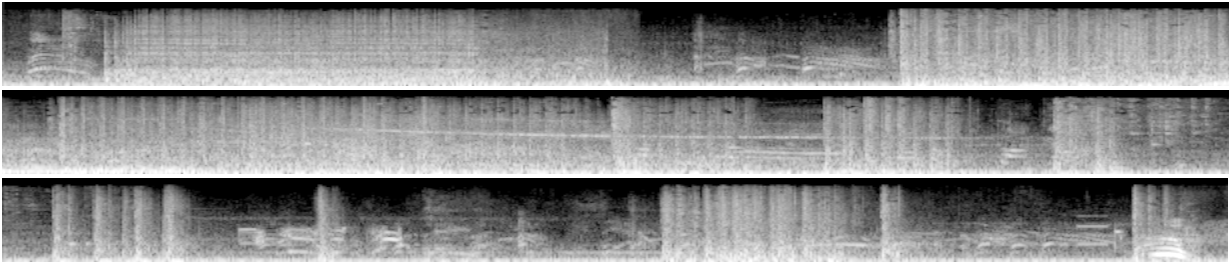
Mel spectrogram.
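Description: Insurgency Sandstorm gunfire with repeated shots, crashing impacts and booming bursts over a dense, loud game soundscape, with voices talking over it.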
